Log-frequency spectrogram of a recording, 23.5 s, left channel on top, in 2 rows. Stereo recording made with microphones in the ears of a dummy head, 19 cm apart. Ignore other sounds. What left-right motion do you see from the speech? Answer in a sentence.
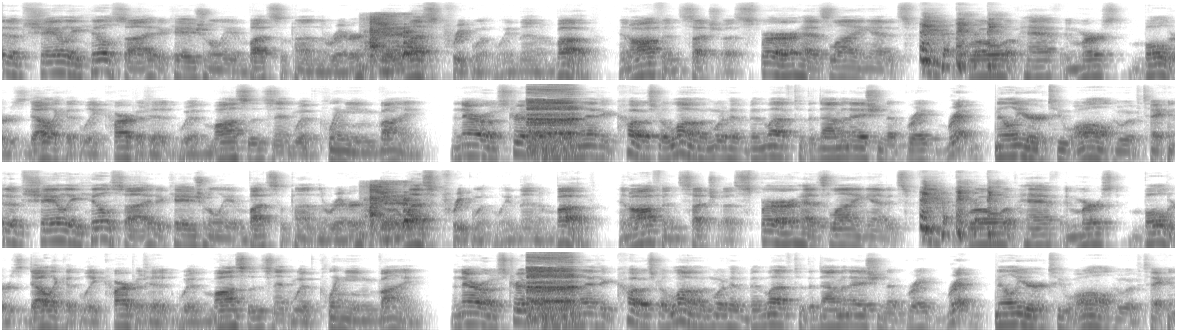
You can hear the speech travel towards the left.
